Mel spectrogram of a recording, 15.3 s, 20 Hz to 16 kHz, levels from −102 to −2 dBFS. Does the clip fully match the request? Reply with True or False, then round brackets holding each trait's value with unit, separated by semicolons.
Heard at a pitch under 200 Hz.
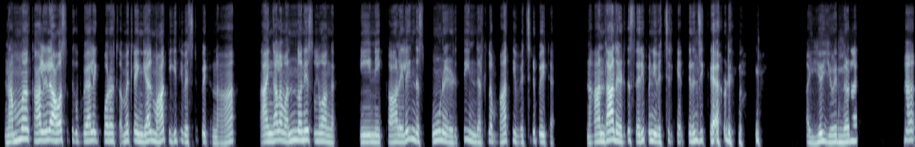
True (190 Hz)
